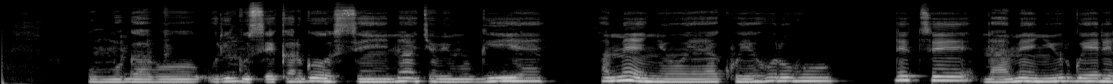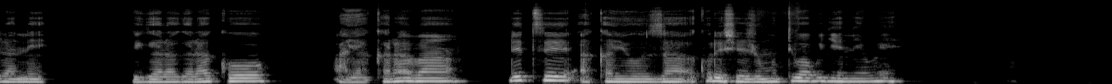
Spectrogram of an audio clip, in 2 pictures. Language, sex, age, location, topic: Kinyarwanda, male, 25-35, Huye, health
